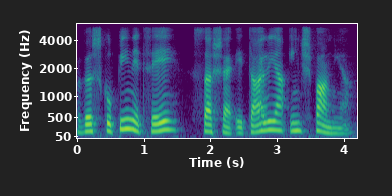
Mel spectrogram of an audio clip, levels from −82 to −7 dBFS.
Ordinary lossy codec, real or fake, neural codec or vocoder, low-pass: none; fake; codec, 16 kHz, about 1 kbps, DyCAST, with the encoder's durations; 5.4 kHz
